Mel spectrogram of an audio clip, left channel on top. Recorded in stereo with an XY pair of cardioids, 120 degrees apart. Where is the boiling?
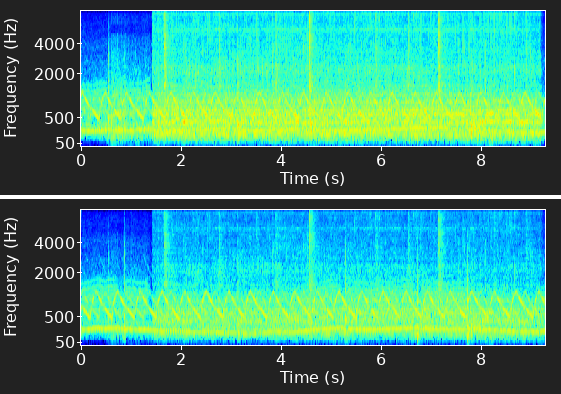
50° left, 0.7 m.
